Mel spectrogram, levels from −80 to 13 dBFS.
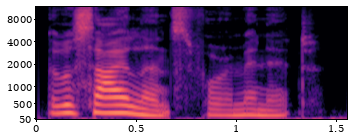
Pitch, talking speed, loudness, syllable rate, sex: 185 Hz, 230 wpm, -16 LUFS, 8.3 syllables/s, female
